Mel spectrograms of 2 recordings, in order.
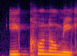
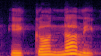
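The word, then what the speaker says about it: economic: 라고 발음 하시면 되겠구요 이 때 유의하실 점은 이코노믹 이 아니라 이끈 남이 강세는 알파벳 꾹 중간부분에 있는 알파벳 o 의 강세가 있고요 그래서 이코노믹 이 아니라 이끈 남이 라고 발음 하시면 좋겠습니다 품사는 형용사 뜻은 경제의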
